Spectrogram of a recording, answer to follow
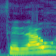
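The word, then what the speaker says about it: CEDAW: que impulsa el sedau que es el sedau y sedau con w al final es difícil de pronunciar porque es una sigla en inglés es el comité para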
